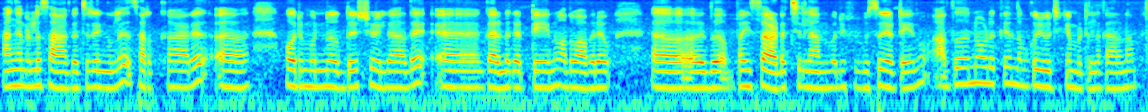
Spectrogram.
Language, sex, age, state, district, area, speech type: Malayalam, female, 45-60, Kerala, Kottayam, rural, spontaneous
